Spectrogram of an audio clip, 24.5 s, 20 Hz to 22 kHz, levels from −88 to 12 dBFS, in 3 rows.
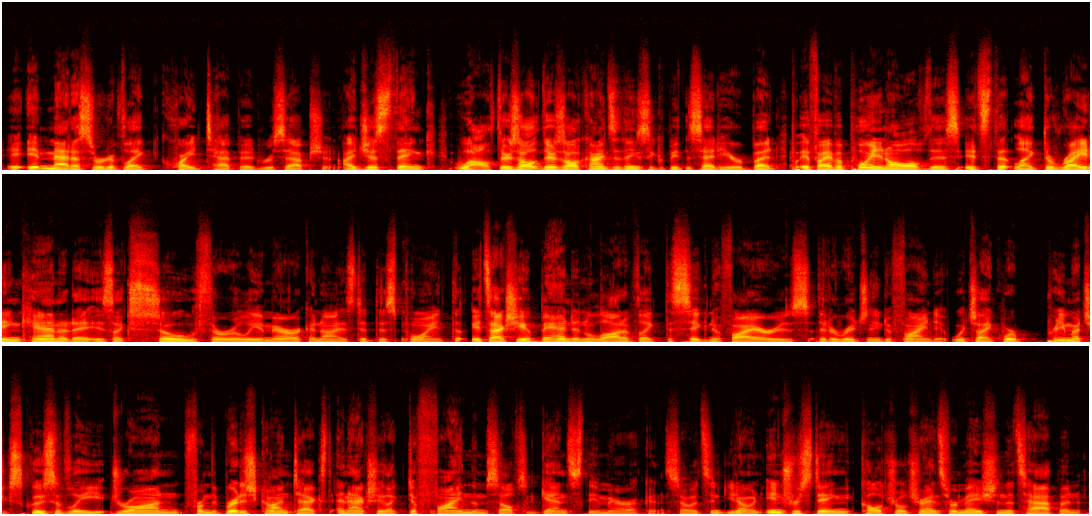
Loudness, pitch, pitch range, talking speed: -25 LUFS, 110 Hz, 100-130 Hz, 230 wpm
